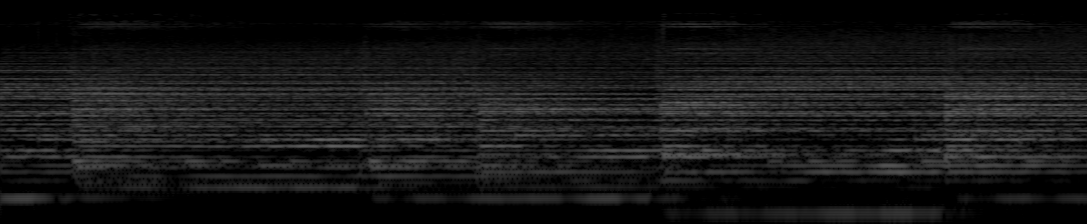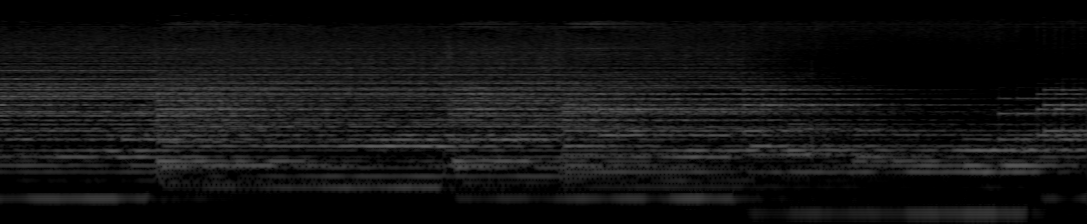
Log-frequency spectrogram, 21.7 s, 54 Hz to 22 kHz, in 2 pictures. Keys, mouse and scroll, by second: 1.1-1.7 ctrl+scroll down 1, 2.3-2.7 scroll up 1, 7.7 ctrl+scroll up 1, 10.2-11.2 shift+scroll down 1, 12.2-13.5 shift+scroll down 3, 13.9-14.5 shift+scroll down 1, 16.8-17.3 ctrl+scroll up 2, 18.3-20.5 scroll up 2, 18.4 alt+s.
